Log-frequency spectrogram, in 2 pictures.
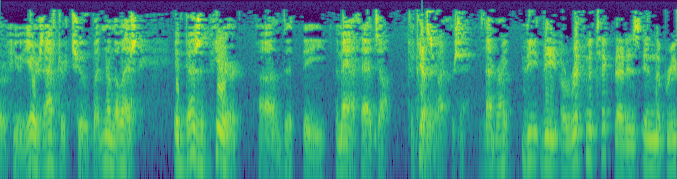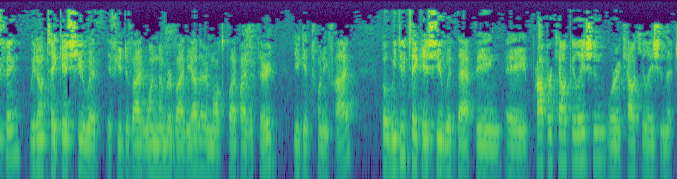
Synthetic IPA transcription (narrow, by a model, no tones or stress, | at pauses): ə˞ɨfjʉ̰jɪɹzæftə˞tʰʉbʌtⁿnʌ̃nðə̰lɛs | ɨt̚d̥ʌzɨpʰɪɹ | ðɨt̪̚ðɨðɨmæθæ̰dzʌp̚ | tʰɨtʰwjɛ̃tifaɪv̥pʰə̥˞sɛ̰̃ntɨzðɨt̚ɹaɪt̚ðiðiə˞ɪθmɨtʰɨk̚ðɨɾɪzɪ̃nðɨbɹifɪ̃ŋwiɾõʊ̃ntʰeɪkɪʃʉwɪðɨfjɨdɨvaɪd̚wʌ̃nːʌ̃mbə˞baɪðiʌðə˞ɨ̃nmʌlˠtə̥pʰl̥aɪt̚b̥aɪðɨθɜ˞d̚ | jɨɡɛtʰw̥ɛ̃ɾ̃ifaɪv | b̥ʌt̚widɨtʰeɪkɪʃʉwɨðɨt̚b̥iɪ̃ŋɨpʰɹ̥ɑpə˞kʰælˠkjɨleɪʃɨ̃nə˞ɨkʰælˠkʰjɨleɪʃɨ̃n̩ðɨ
